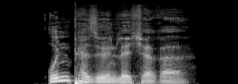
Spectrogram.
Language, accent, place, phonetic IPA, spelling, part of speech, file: German, Germany, Berlin, [ˈʊnpɛɐ̯ˌzøːnlɪçəʁə], unpersönlichere, adjective, De-unpersönlichere.ogg
- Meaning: inflection of unpersönlich: 1. strong/mixed nominative/accusative feminine singular comparative degree 2. strong nominative/accusative plural comparative degree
